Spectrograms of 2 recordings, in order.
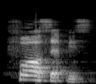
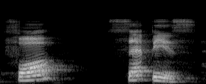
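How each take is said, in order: First: Said in the usual way. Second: "Fóceps" split in two, a clear pause after Fó; syllable by syllable. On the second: Shown as a demonstration. Teacher counting two syllables for students, "Fóceps" said syllable by syllable. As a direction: break "Fóceps" into Fó... ceps. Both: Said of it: "duas sílabas".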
